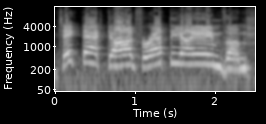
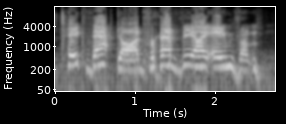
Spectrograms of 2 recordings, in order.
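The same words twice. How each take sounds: First: Loud, high defiant shout at the heavens; a thief's loud, high taunt; defiant cry. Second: Loud, mocking shout at God; retelling the thief's loud taunt; defiant taunt. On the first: A narrator's reading. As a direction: hurl it up at God, loud and high. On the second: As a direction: fling the words at God, loud. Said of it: "and says".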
